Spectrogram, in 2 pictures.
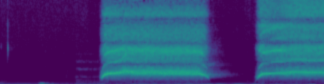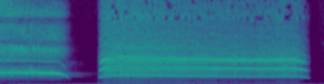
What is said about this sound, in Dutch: Wat horen we nu? Een vos.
